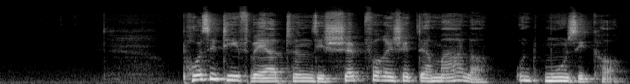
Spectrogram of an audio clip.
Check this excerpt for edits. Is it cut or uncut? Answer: cut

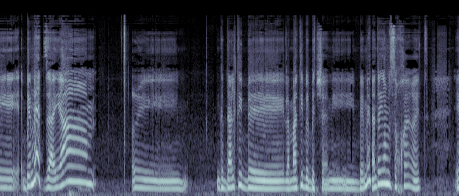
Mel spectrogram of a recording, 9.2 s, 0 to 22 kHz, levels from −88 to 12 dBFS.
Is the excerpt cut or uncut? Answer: cut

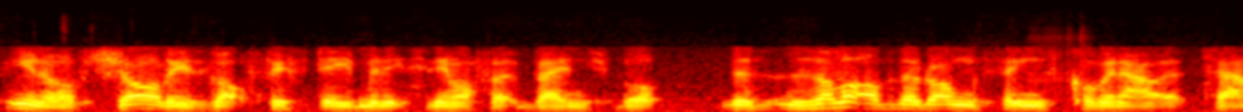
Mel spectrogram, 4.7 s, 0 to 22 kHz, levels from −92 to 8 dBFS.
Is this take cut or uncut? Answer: cut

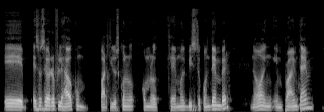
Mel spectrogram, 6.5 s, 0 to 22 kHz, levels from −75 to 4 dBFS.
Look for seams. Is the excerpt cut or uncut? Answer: uncut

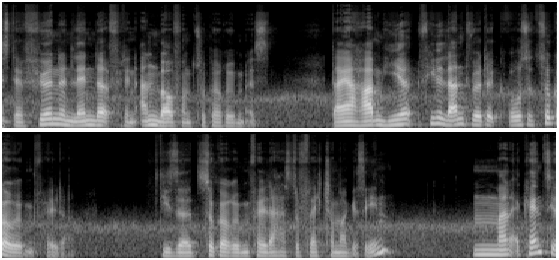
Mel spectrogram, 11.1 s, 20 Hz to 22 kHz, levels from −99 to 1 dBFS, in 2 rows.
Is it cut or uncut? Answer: uncut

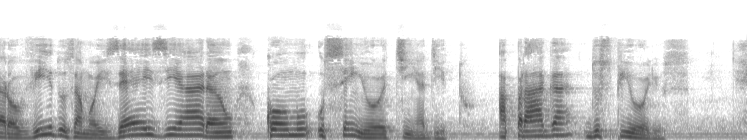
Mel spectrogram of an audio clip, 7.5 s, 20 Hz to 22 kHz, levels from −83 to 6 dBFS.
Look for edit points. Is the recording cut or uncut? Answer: cut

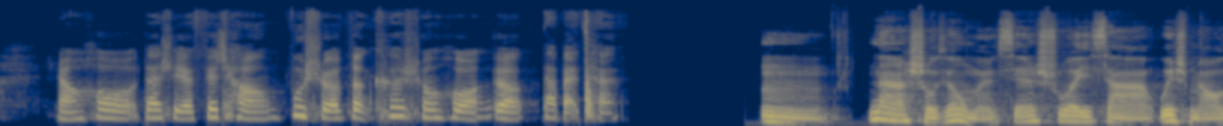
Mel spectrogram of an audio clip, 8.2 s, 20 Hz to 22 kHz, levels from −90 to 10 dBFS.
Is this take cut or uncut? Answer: cut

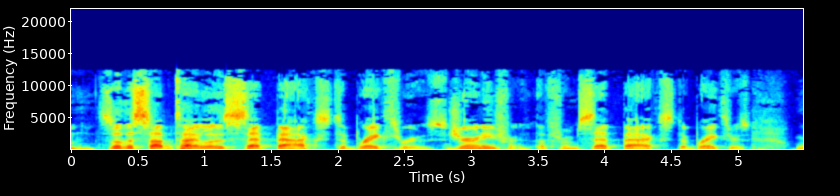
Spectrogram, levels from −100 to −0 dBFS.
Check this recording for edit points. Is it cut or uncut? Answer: cut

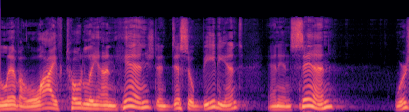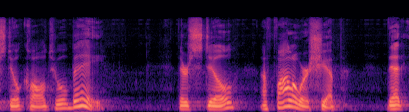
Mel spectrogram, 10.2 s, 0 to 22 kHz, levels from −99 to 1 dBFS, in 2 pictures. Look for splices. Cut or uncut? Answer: uncut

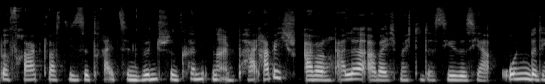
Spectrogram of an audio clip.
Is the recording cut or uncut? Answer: cut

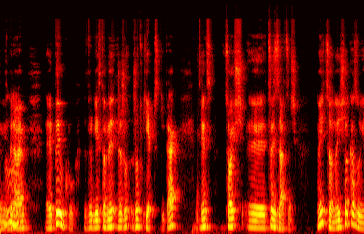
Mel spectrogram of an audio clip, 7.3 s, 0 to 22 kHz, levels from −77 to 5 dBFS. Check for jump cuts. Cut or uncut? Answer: cut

